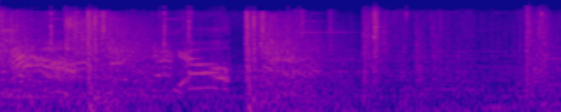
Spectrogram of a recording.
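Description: Scattered gunfire in the Fallout New Vegas video game, a string of sharp shots at moderate distance amid battle noise, with voices talking over the exchange.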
